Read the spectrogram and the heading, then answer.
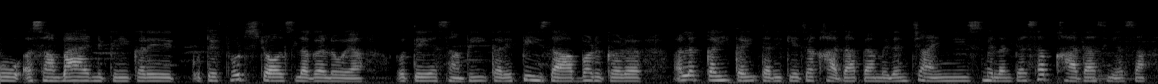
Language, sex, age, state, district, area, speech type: Sindhi, female, 30-45, Maharashtra, Thane, urban, spontaneous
